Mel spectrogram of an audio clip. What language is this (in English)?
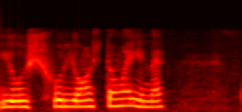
Portuguese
